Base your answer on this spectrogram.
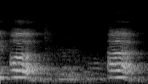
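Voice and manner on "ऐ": अ said as the open vowel of cat; short A sound. Shown as a demonstration. Teacher demonstrating A's short sound with an example, open अ. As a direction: give अ as an isolated 'aeh'. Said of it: "ए की short sound क्या होगी".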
